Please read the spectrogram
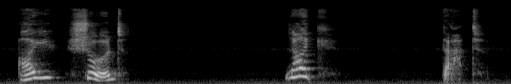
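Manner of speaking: very drawn-out, slow, faraway, dreamy, high musing. Narrator reading a character's reply in a story, very slow. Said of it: "he said very slowly".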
